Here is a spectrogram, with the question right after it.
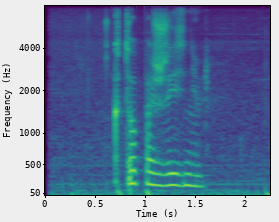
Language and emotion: Russian, neutral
